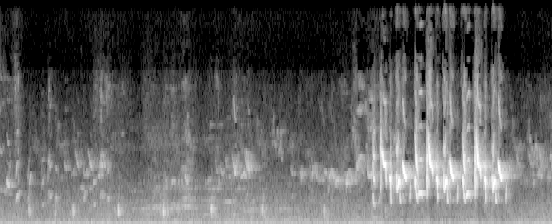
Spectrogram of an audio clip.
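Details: Baghdadi bulbul giving a 'tayyarat' song phrase: soft scattered chirps first, then a loud rapid burst of sharp, bubbling notes repeated about twice a second over roughly a second and a half.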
